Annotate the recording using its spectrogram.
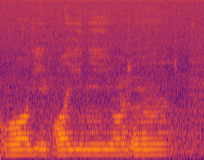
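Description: A male Shinto priest intoning a norito prayer in three long, drawn-out held notes with slight slides in pitch between them. The chant fades near the end.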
